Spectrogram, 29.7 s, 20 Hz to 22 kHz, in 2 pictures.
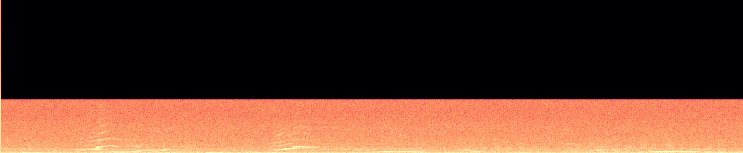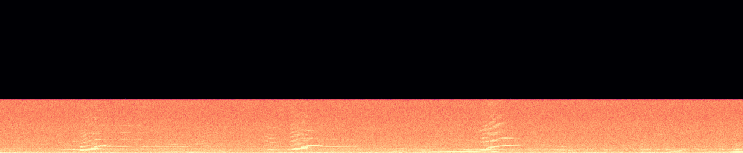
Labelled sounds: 1.8	2.4	humpback whale, 0.80 to 2.5 kHz
5.4	6.4	humpback whale, 0.80 to 2.1 kHz
16.5	17.4	humpback whale, 0.80 to 3.0 kHz
20.7	21.7	humpback whale, 0.80 to 2.2 kHz
24.5	25.3	humpback whale, 0.80 to 3.1 kHz

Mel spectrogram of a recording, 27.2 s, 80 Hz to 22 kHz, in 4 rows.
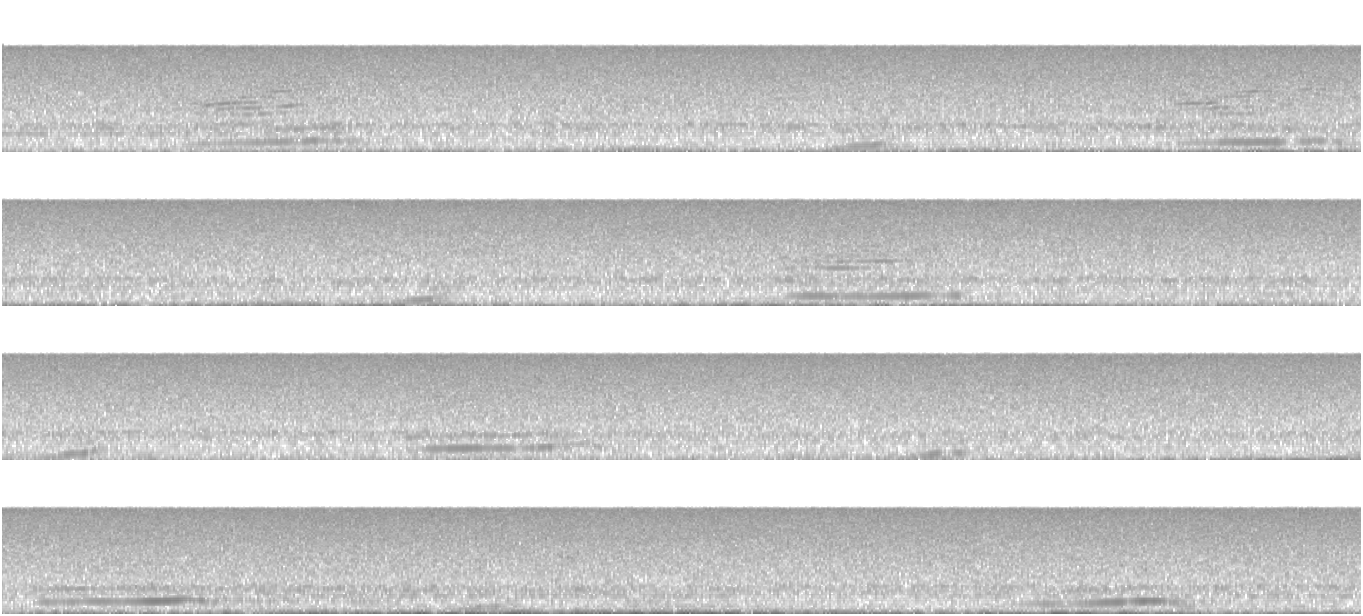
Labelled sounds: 1.1	1.6	humpback whale, 1.3 to 2.6 kHz
2.0	2.3	humpback whale, 1.5 to 1.8 kHz
5.9	6.1	humpback whale, 1.6 to 1.7 kHz
10.9	11.3	humpback whale, 1.1 to 1.6 kHz

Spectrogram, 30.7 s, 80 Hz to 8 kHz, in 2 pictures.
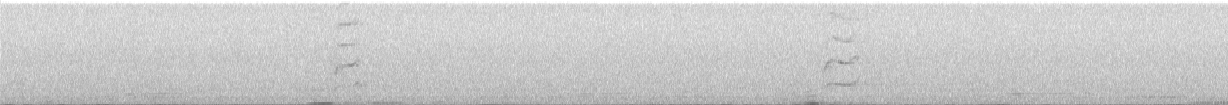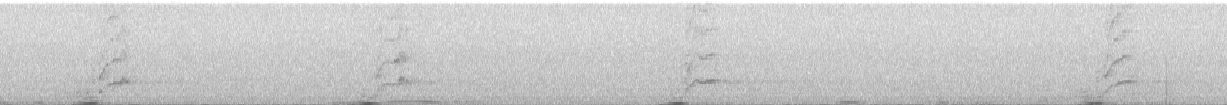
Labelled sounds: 4.2	4.5	humpback whale, 2.7 to 6.5 kHz
10.3	10.7	humpback whale, 1.3 to 5.2 kHz
12.6	12.8	humpback whale, 0.86 to 1.0 kHz
16.7	17.0	humpback whale, 1.5 to 2.3 kHz
20.1	20.6	humpback whale, 1.4 to 3.9 kHz
23.9	24.4	humpback whale, 1.3 to 5.9 kHz
29.2	29.6	humpback whale, 1.5 to 3.9 kHz

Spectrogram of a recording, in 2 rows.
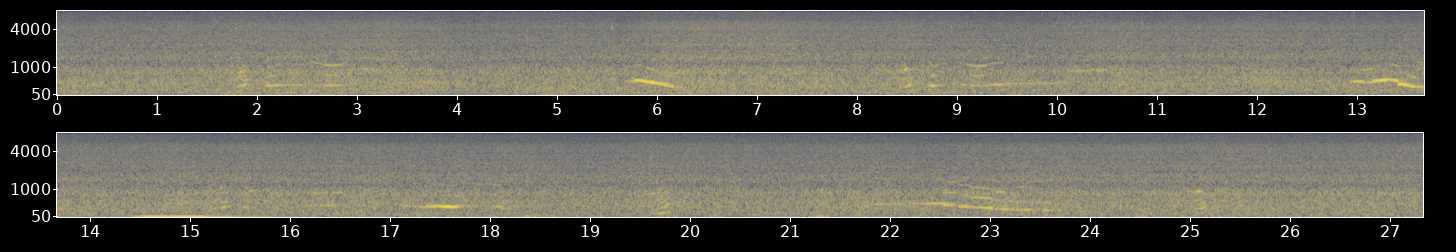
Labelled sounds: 2.5	2.9	humpback whale, 1.0 to 1.2 kHz
9.0	9.5	humpback whale, 0.94 to 1.2 kHz
10.1	10.4	humpback whale, 0.84 to 0.94 kHz
22.7	23.0	humpback whale, 1.0 to 1.2 kHz

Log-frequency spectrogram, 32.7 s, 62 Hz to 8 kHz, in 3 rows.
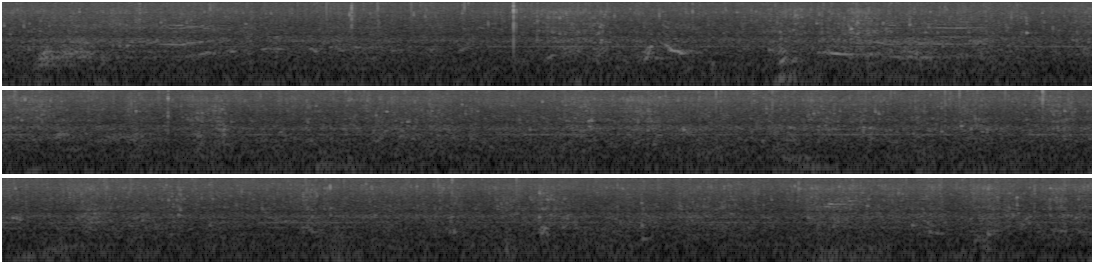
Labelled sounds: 1.7	2.1	humpback whale, 1.7 to 2.1 kHz
9.3	9.7	humpback whale, 1.0 to 1.9 kHz

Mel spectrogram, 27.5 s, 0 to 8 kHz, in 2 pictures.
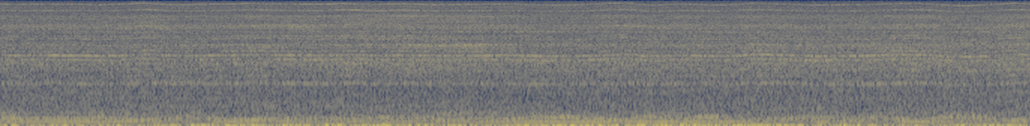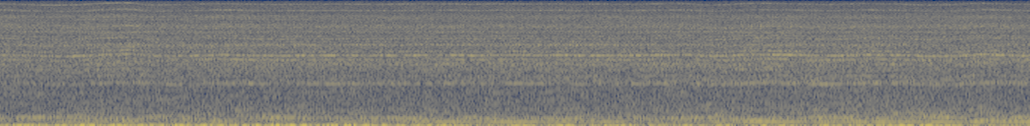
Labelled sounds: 1.6	2.1	vessel noise, 5.5 to 7.9 kHz
9.9	10.3	vessel noise, 1.2 to 3.6 kHz
13.2	14.1	vessel noise, 5.2 to 7.7 kHz

